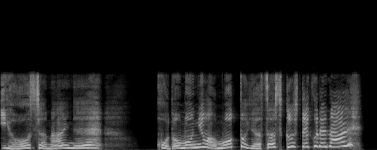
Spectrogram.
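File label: BREAK Japanese, Voice; GF Alarm; FN57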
